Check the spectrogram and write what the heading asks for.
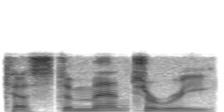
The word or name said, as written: testamentary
